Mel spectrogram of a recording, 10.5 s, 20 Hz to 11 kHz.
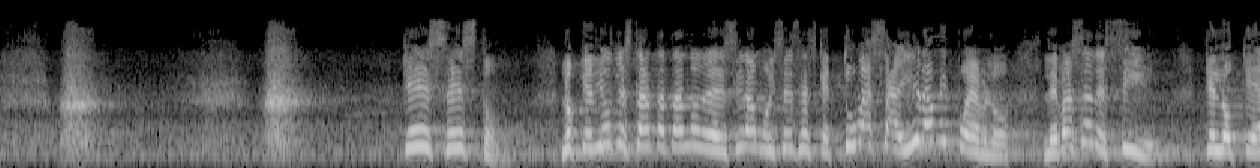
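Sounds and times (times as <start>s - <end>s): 
person breathing in and out: 0.0s - 2.9s
speech: 3.4s - 10.4s.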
